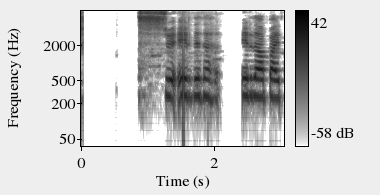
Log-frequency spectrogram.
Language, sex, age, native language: Icelandic, female, 10, Icelandic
